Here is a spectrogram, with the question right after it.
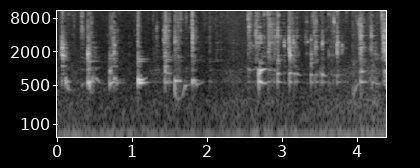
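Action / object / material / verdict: tap / glass decanter with water / glass / none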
